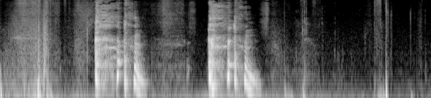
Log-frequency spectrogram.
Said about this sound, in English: I apologize for if I have to cough or something. I thought those days were over, but not yet.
